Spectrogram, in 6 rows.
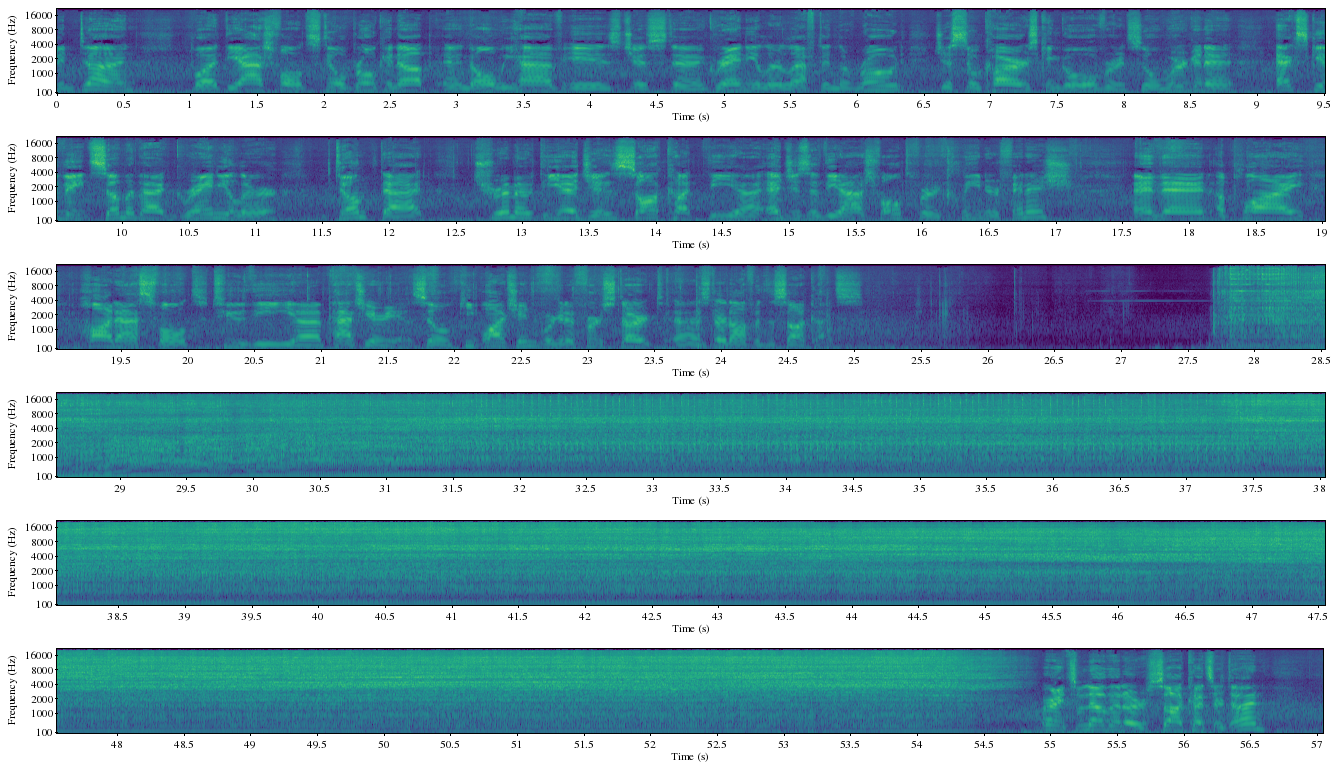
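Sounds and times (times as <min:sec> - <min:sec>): gas-powered saw cutting asphalt: 0:27.7 - 0:56.4.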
